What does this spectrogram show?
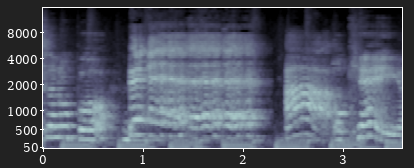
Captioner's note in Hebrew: קול של כבשה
